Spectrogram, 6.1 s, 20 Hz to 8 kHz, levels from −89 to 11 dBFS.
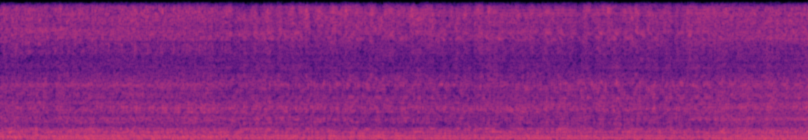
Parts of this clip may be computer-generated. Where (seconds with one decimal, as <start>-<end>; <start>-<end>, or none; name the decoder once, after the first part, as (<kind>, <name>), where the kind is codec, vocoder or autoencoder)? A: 1.7-5.4 (vocoder, HiFi-GAN)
